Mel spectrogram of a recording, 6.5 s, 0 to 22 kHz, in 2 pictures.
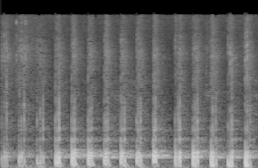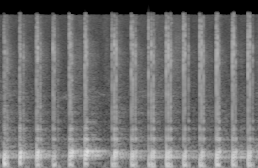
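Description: Fingertips and nails tap and scratch the cover of a solid black leather or leatherette-covered book held above the microphone. About 28 fast, slightly uneven taps land in quick succession, each a dry, low thud with a brief bright click and almost no ring. A soft scratchy rustle sits between the taps.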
